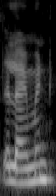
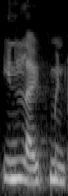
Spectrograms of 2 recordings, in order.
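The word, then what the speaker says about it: enlightenment: Where did he want to stay until his alignment came? Sorry friend मैं इसको क्या pronunciate कर, इनलाइटमेंट होता है।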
